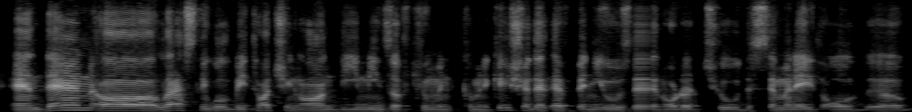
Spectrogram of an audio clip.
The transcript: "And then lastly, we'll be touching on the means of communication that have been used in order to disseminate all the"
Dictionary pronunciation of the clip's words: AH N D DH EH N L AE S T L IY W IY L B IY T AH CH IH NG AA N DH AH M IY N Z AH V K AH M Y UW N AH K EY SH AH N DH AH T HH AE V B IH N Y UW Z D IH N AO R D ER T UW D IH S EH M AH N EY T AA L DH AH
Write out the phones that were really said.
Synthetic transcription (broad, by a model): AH N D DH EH N L AE S T L IY W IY L B IY T AH CH IH NG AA N DH AH M IY N Z AH V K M M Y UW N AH K EY SH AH N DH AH T HH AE V B IH N Y UW Z D IH N AO R D ER T UW D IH S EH M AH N EY T AA L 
